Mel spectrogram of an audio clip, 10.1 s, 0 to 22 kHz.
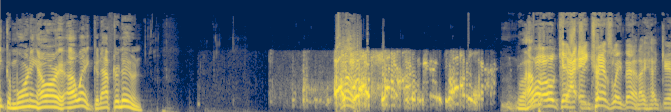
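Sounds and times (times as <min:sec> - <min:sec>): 
speech: 0:00.0 - 0:02.2, 0:05.1 - 0:05.6, 0:07.8 - 0:10.0
garbled tinny voice of a caller over a phone line: 0:05.0 - 0:07.5.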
